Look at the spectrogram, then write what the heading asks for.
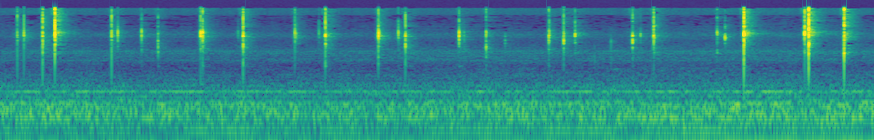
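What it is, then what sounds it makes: Plastic mist bottle tapped with fingernails. Long acrylic nails tap and scratch a medium plastic fragrance mist bottle in the Bath & Body Works style, which is hollow and partly filled with liquid and has a clear plastic cap over a gold sprayer and a rainbow label. Quick, sharp, high clicks land at an irregular pace on the cap and body, each dying away almost instantly. Beneath them runs a steady low hum and soft background hiss.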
